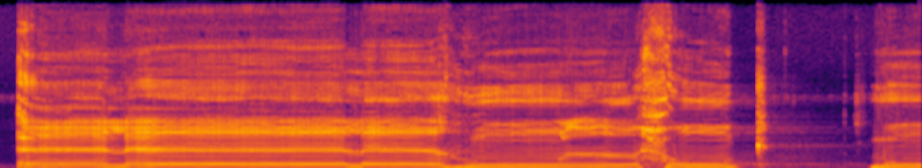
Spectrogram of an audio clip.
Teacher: Huruf alifnya ini kita anggap tidak ada. Jadi huruf H kita baca pendek bukan kita baca panjang tapi dibaca pendek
